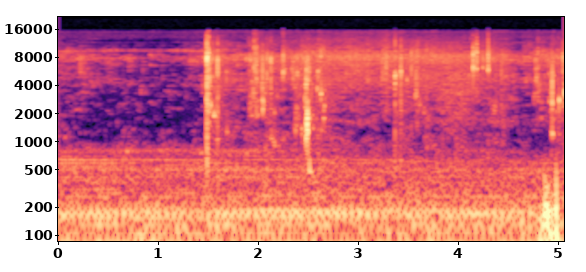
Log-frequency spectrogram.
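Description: A hooked fish splashing and plopping at the water surface as it fights a float-rod line: scattered small splashes and drips starting about a second and a half in, growing heavier near the end, over a steady low rumble.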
